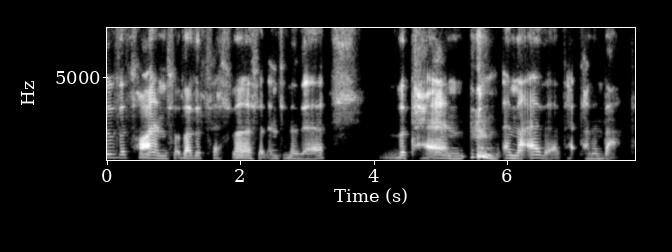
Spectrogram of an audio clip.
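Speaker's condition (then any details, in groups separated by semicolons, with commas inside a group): Tongue cancer, tongue removed; post-surgery, cancer-free, diagnosed stage 4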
